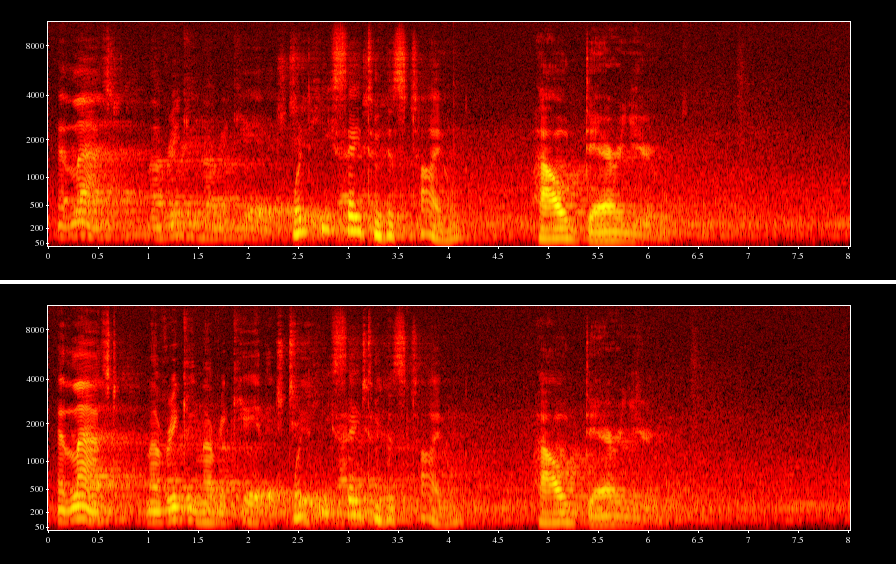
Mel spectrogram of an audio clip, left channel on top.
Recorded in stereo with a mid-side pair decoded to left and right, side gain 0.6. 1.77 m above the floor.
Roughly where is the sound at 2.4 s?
Ahead left.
